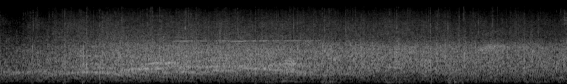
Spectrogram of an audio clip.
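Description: Audience applauding, swelling over the first second or so, then cutting off abruptly near the end.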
